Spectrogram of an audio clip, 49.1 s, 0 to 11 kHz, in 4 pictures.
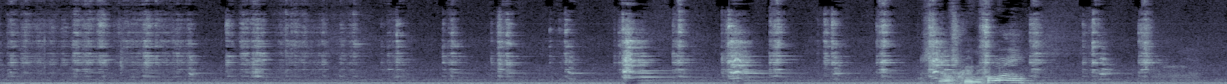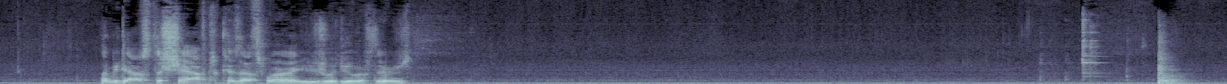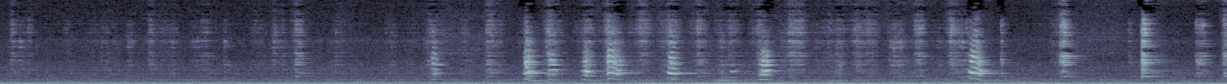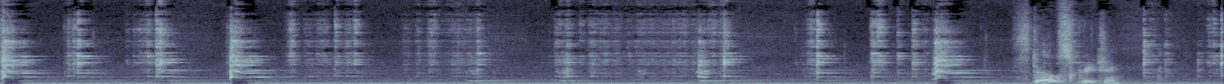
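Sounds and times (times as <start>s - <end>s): dry bearings screaming: 0.0s - 12.2s, 24.6s - 49.0s
electric fan motor humming: 0.0s - 49.0s
metallic clink: 22.9s - 49.0s
sharp knock: 23.8s - 24.4s.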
